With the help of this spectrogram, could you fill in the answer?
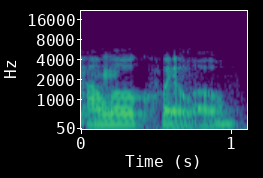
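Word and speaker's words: Paulo Coelho: Our next book will be The Alchemist by Paulo Cuelho. Yeah, you said it right. By Paulo Cuelho.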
